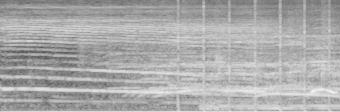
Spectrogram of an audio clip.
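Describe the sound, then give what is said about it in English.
A full-house crowd cheers and yells at a pro wrestling show, a sustained roar of voices with sharp thumps and hits breaking through in the second half. “Oh, yeah, I am hyped for this. And the crowd is hyped as well. And it looks like a full house tonight.”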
